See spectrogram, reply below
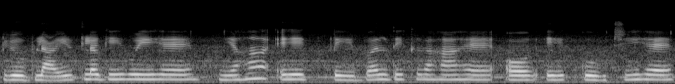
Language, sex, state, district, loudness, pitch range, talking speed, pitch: Hindi, female, Maharashtra, Gondia, -16 LUFS, 210-230 Hz, 125 wpm, 225 Hz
